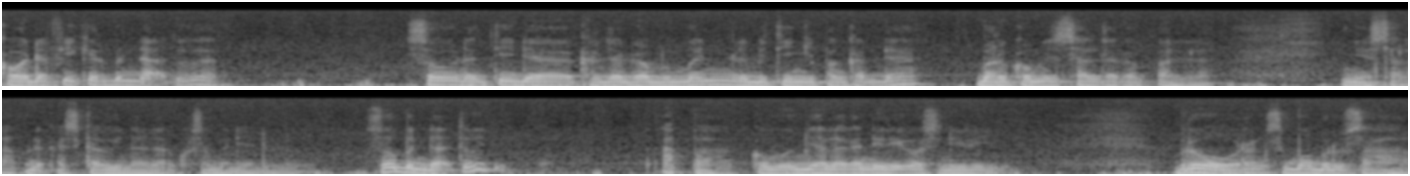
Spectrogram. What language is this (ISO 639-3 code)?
msa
